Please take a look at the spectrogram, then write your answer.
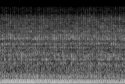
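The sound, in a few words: tractor engine idling at antique tractor pull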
